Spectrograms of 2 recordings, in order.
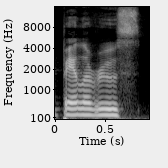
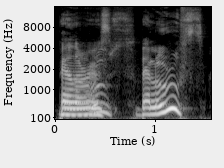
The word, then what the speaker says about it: Belarus: Yeah, so many orphanages or healthcare facilities, specifically in Belarus. Am I saying that right? – Yeah. – Okay, Belarus, where children to this day in 2018 are living with what is suspected radiation cause birth defects.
